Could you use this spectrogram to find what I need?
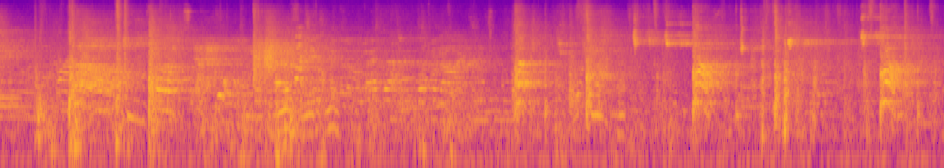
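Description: A tennis ball is struck by a racket with sharp pops.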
